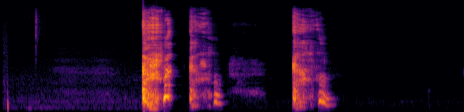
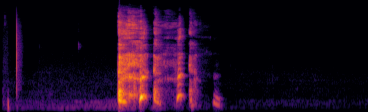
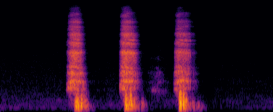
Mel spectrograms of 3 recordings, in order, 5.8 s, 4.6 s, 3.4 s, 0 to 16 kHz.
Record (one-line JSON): {"three_cough_length": "5.8 s", "three_cough_amplitude": 31806, "three_cough_signal_mean_std_ratio": 0.23, "cough_length": "4.6 s", "cough_amplitude": 31411, "cough_signal_mean_std_ratio": 0.23, "exhalation_length": "3.4 s", "exhalation_amplitude": 23529, "exhalation_signal_mean_std_ratio": 0.29, "survey_phase": "alpha (2021-03-01 to 2021-08-12)", "age": "18-44", "gender": "Female", "wearing_mask": "No", "symptom_cough_any": true, "symptom_new_continuous_cough": true, "symptom_shortness_of_breath": true, "symptom_fatigue": true, "symptom_fever_high_temperature": true, "symptom_headache": true, "symptom_change_to_sense_of_smell_or_taste": true, "symptom_loss_of_taste": true, "symptom_onset": "4 days", "smoker_status": "Ex-smoker", "respiratory_condition_asthma": false, "respiratory_condition_other": false, "recruitment_source": "Test and Trace", "submission_delay": "2 days", "covid_test_result": "Positive", "covid_test_method": "RT-qPCR", "covid_ct_value": 13.9, "covid_ct_gene": "ORF1ab gene", "covid_ct_mean": 14.1, "covid_viral_load": "23000000 copies/ml", "covid_viral_load_category": "High viral load (>1M copies/ml)"}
